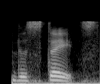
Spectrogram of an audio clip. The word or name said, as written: the States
